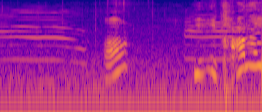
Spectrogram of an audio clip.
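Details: Pet cat indoors giving two short arched meows, the first about a second in, the second near the end and louder with a rising then falling pitch, after a long steady whine-like tone; a woman talking nearby.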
